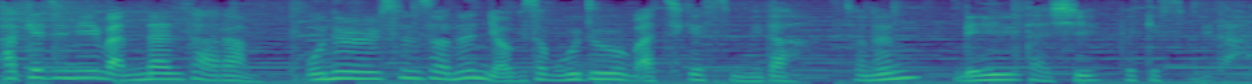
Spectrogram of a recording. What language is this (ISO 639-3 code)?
kor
